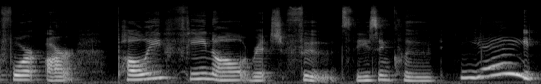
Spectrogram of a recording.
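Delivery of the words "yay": high, airy drawn-out squeal of delight; happy little cheer. Real, not acted. Cheering for dark chocolate on the list.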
